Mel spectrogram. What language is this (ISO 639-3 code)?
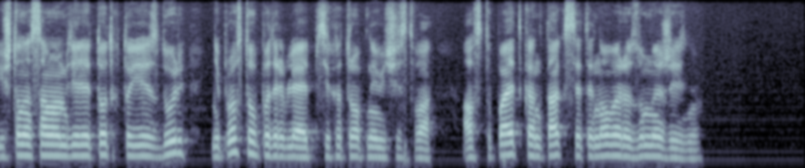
rus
